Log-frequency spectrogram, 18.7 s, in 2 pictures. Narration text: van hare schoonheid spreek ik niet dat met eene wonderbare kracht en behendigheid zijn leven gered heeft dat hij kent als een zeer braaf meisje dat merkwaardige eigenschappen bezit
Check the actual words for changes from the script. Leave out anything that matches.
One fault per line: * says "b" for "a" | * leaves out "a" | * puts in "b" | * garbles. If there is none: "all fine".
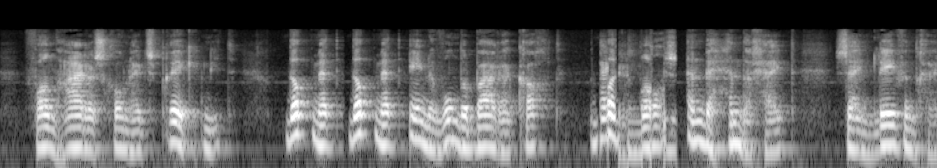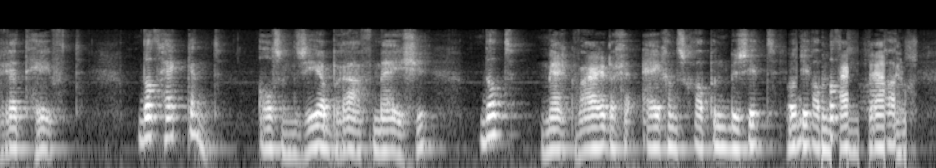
* puts in "dat met"
* garbles
* garbles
